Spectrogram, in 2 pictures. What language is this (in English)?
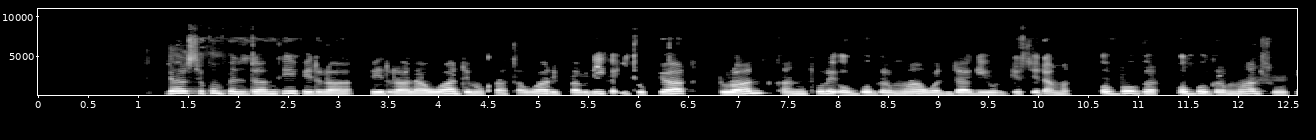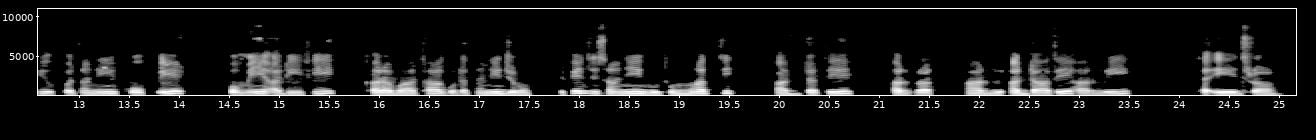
Oromo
